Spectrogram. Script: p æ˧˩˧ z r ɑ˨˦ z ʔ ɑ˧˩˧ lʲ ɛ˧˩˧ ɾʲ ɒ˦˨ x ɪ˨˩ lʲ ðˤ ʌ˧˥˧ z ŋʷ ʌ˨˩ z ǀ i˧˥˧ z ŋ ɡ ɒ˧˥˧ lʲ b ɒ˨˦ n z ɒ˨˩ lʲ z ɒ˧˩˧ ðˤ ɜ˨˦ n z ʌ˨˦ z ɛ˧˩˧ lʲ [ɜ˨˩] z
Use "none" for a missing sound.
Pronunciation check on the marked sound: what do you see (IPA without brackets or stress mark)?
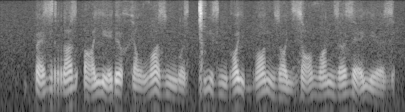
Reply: ɜ˨˩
